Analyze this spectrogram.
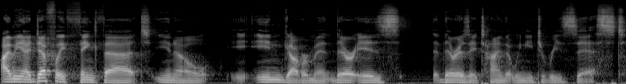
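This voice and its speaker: The man's voice sits at a fairly low pitch with ordinary pitch variation and hardly any pauses. It comes through on a very clean recording with a silent background. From not Texas, moved to Texas. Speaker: podcast co-host. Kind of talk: casual banter conversation about faith and politics.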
